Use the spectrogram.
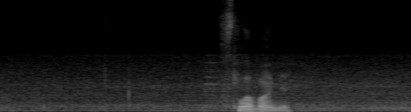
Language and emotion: Russian, neutral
